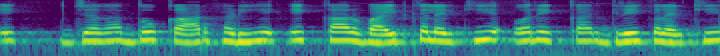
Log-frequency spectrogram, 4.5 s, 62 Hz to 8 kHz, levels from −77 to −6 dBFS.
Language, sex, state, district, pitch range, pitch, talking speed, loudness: Hindi, female, Chhattisgarh, Rajnandgaon, 220-245 Hz, 235 Hz, 250 wpm, -16 LUFS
